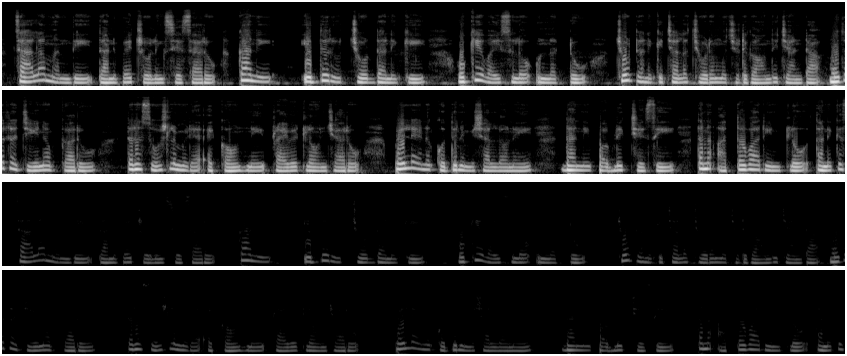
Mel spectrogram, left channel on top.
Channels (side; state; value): right; quieter; 31.9 dB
